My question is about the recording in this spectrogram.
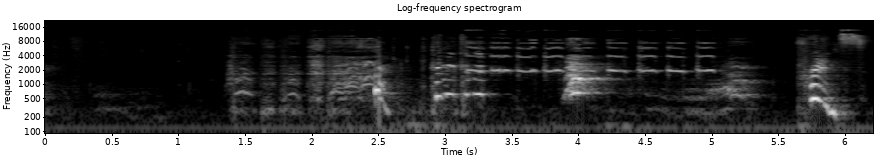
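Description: A small pet bird chirping and whistling. After a quiet first second and a half, a run of short gliding calls begins, with a steady high whistle note held in the middle.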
